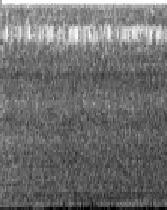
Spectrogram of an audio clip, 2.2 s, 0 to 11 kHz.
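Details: 1969 Pontiac Firebird 400 with Holley Sniper fuel injection, warmed to at least 160 degrees, IAC position adjusted to about 4 percent: deep, even idle with steady fan rush; holds without hunting when fans kick in, healthy.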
